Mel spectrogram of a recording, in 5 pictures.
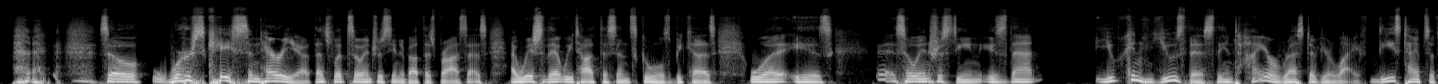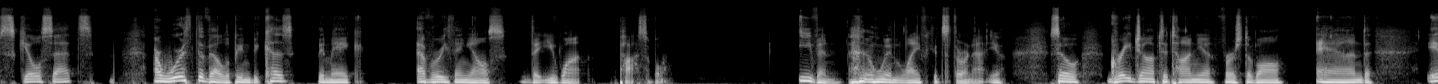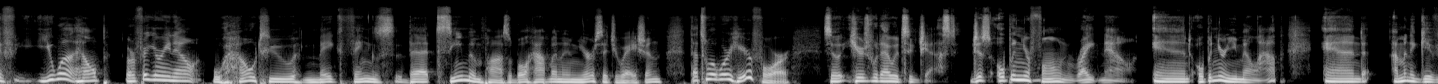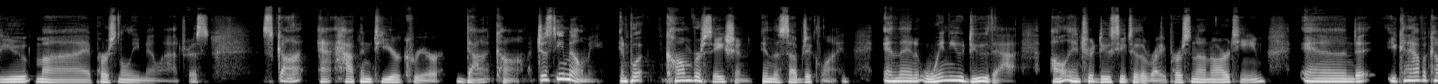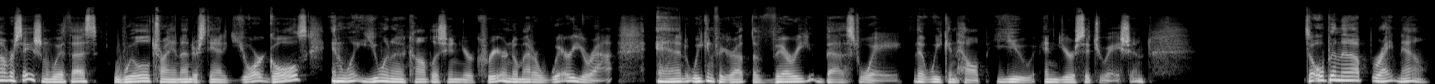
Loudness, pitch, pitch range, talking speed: -16 LUFS, 120 Hz, 105-140 Hz, 165 wpm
